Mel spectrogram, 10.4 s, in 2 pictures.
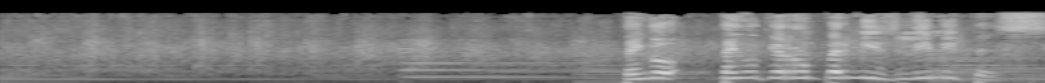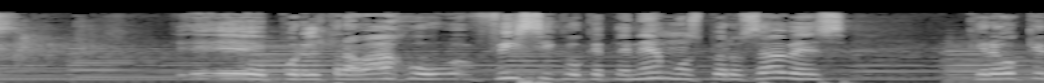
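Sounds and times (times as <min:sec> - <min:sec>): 
audience applause: 0:00.0 - 0:05.6
speech: 0:03.1 - 0:05.3, 0:06.2 - 0:10.4.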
